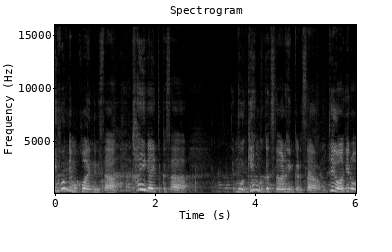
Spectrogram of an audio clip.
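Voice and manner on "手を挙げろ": a louder mock command; mock hijacker order. Imagining a hijacker abroad, mock loud command. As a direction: bark it like a hijacker, playfully. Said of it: "って言われてても".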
